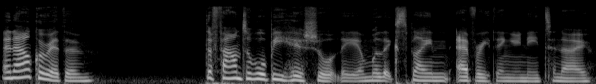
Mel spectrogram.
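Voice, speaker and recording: Actress as a courteous, officious receptionist in sci-fi audio drama; smooth higher voice, dry sound. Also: female voice, normal speed, no room sound, natural voice. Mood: matter-of-fact. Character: polite, officious female receptionist at secretive tech company. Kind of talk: full-cast audio drama acting.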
